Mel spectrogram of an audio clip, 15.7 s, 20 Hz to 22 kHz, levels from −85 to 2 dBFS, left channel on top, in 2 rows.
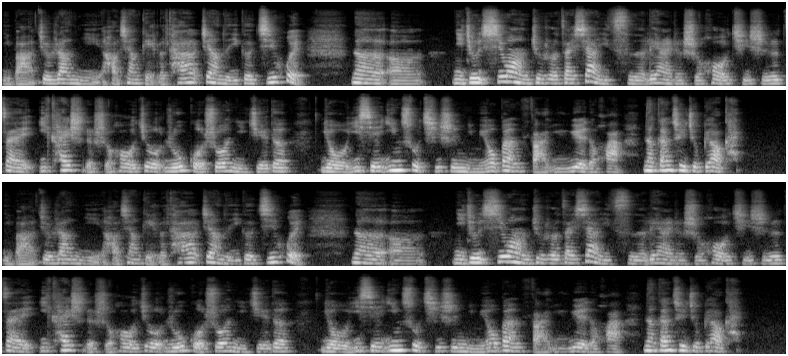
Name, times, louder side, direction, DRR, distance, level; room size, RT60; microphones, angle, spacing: voice 1, 0.0-4.2 4.5-10.7 11.0-15.2, left 2 dB, 75° left, 0.6 m, -19 dB
2.5 x 2.2 x 2.6 m
head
